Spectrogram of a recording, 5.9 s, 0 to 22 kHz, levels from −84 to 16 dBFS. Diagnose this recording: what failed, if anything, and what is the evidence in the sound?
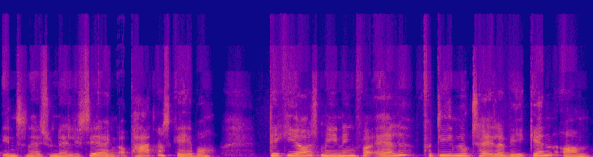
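The codec stage failed here: Opus voice compression is plainly audible across the whole speech clip. The voice sounds slightly hoarse and robotic. In hybrid operation the band below 8 kHz goes through a linear-prediction coder with a coarsely quantised excitation, and a thin transform layer carries the band above it. On a spectrogram the top band looks smeared and patchy in 20 ms blocks, pointing to a rate near 16 kbps.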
